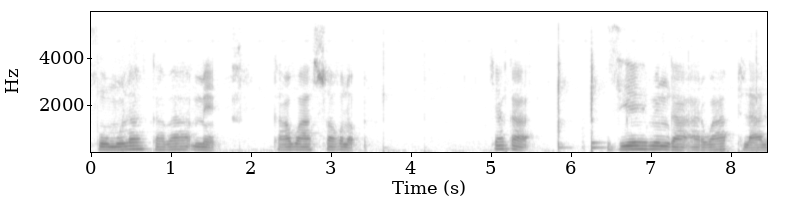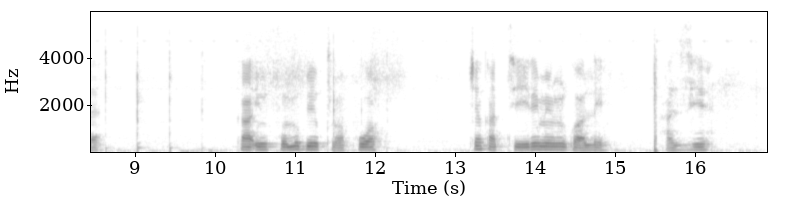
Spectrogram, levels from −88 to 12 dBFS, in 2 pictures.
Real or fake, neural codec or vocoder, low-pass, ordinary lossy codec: real; none; 5.4 kHz; Opus, 32 kbps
